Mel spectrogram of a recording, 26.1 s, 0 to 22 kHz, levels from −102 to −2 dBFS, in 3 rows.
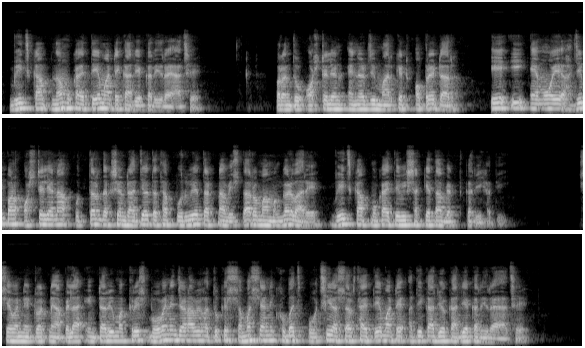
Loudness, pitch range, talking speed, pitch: -28 LUFS, 120-140 Hz, 125 wpm, 130 Hz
